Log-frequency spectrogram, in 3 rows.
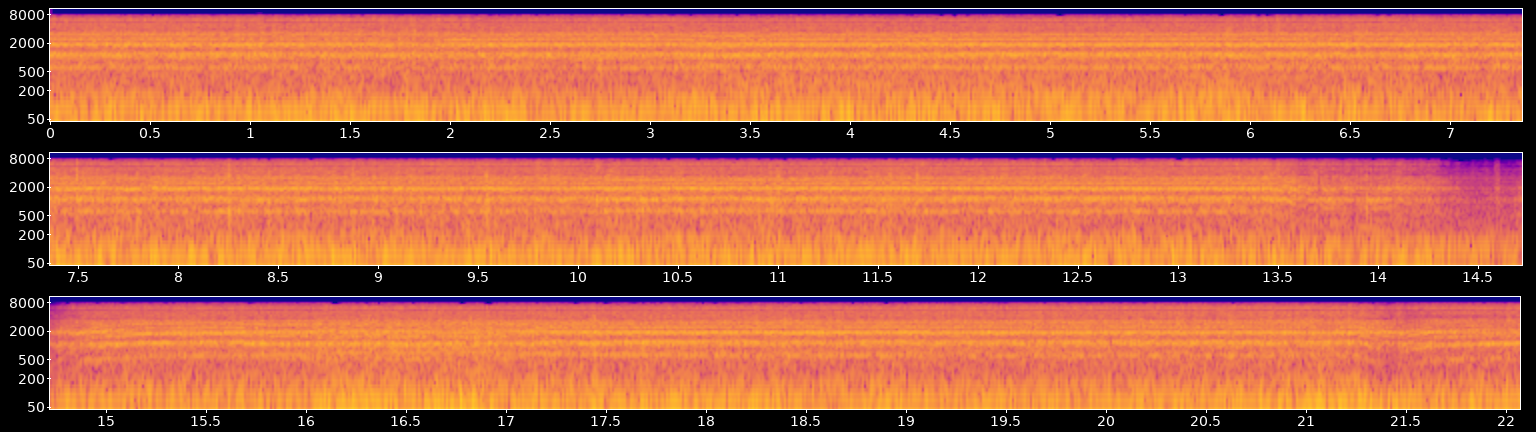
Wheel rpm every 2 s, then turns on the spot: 160, 160, 160, 160, 160, 160, 150, 90, 160, 160, 150.
none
